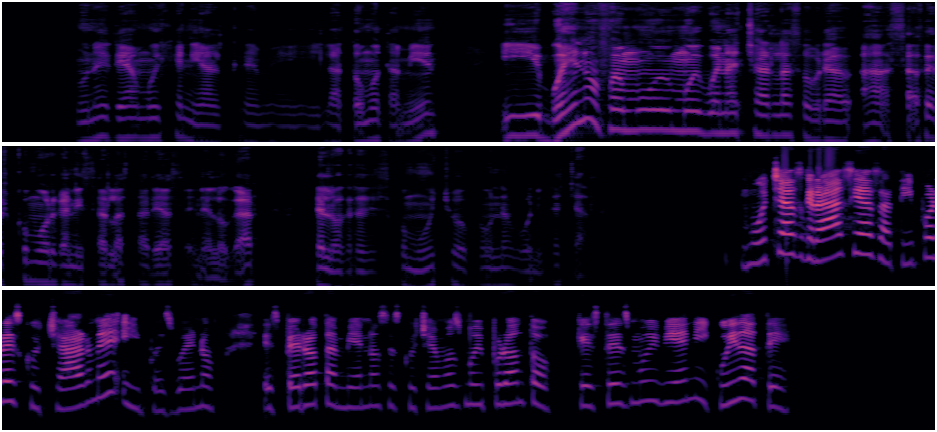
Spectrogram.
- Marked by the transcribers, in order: none
- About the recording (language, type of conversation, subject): Spanish, podcast, ¿Cómo organizas las tareas del hogar en familia?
